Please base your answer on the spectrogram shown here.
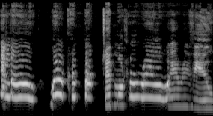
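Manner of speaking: very high, squeaky, swooping presenter-style voice. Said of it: "my voice was really squeaky there".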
